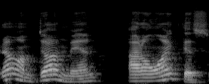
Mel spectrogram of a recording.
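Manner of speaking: small, tiny little voice. Acting out a tiny inner voice arguing with a big loud one; tiny little voice. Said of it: "And the tiny little".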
